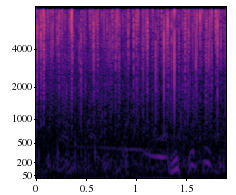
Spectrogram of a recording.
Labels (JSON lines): {"label": "biophony, cascading saw", "recorder": "SoundTrap 600 or HydroMoth"}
